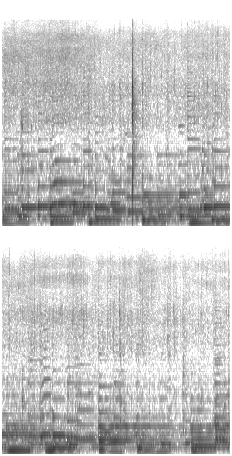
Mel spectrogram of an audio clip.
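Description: Shrimp sizzling in a hot grill pan as they are lifted out with metal tongs, with one sharp click of the tongs about two and a half seconds in. Background music with a steady bass line plays underneath.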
